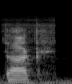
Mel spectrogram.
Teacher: you get your release burst remember k's have this little peak here of intensity right around 1,500 Hertz and then you get this aspiration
